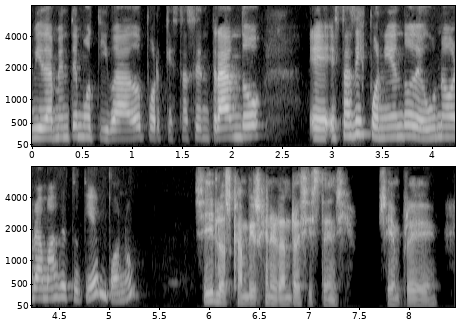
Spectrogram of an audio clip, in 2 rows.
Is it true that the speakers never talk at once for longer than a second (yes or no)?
yes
